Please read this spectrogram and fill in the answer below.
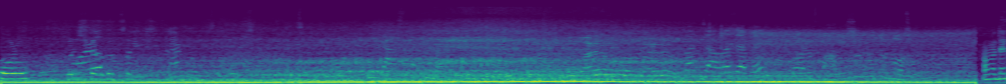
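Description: Steady low engine and road rumble inside a moving vehicle's cabin, with faint voices over it; the rumble cuts off suddenly near the end.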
